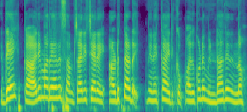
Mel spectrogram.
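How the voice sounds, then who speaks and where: A harsh, scolding middle-aged father in a family story, read by a woman. He sounds angry and stern, yet the voice stays high and light. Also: moderate pace, lightly acted.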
